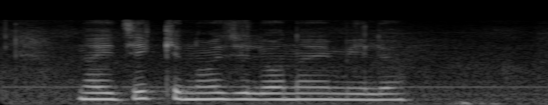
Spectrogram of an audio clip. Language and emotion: Russian, neutral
